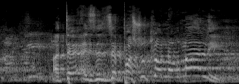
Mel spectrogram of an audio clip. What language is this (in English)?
Hebrew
